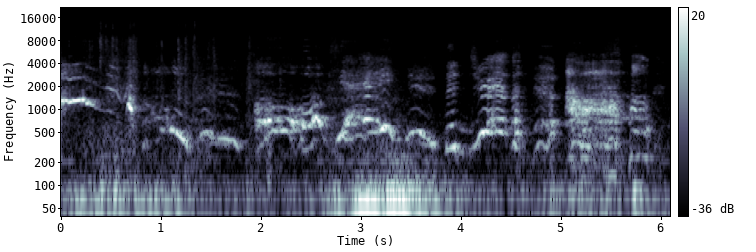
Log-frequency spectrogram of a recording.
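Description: Voices exclaiming and laughing, with no clear words.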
